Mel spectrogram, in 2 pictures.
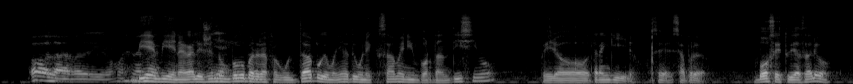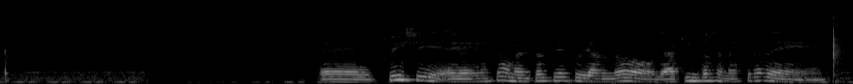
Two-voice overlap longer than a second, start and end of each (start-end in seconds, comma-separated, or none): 1.3-2.7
